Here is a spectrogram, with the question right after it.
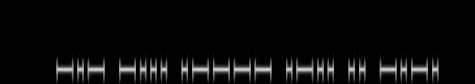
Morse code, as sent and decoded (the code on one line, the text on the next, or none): -.- -... .---- .-.. .. -.-.
KB1LIC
